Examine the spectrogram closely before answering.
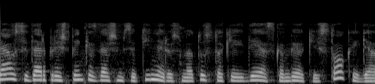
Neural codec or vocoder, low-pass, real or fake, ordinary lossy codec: none; 7.2 kHz; real; AAC, 32 kbps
